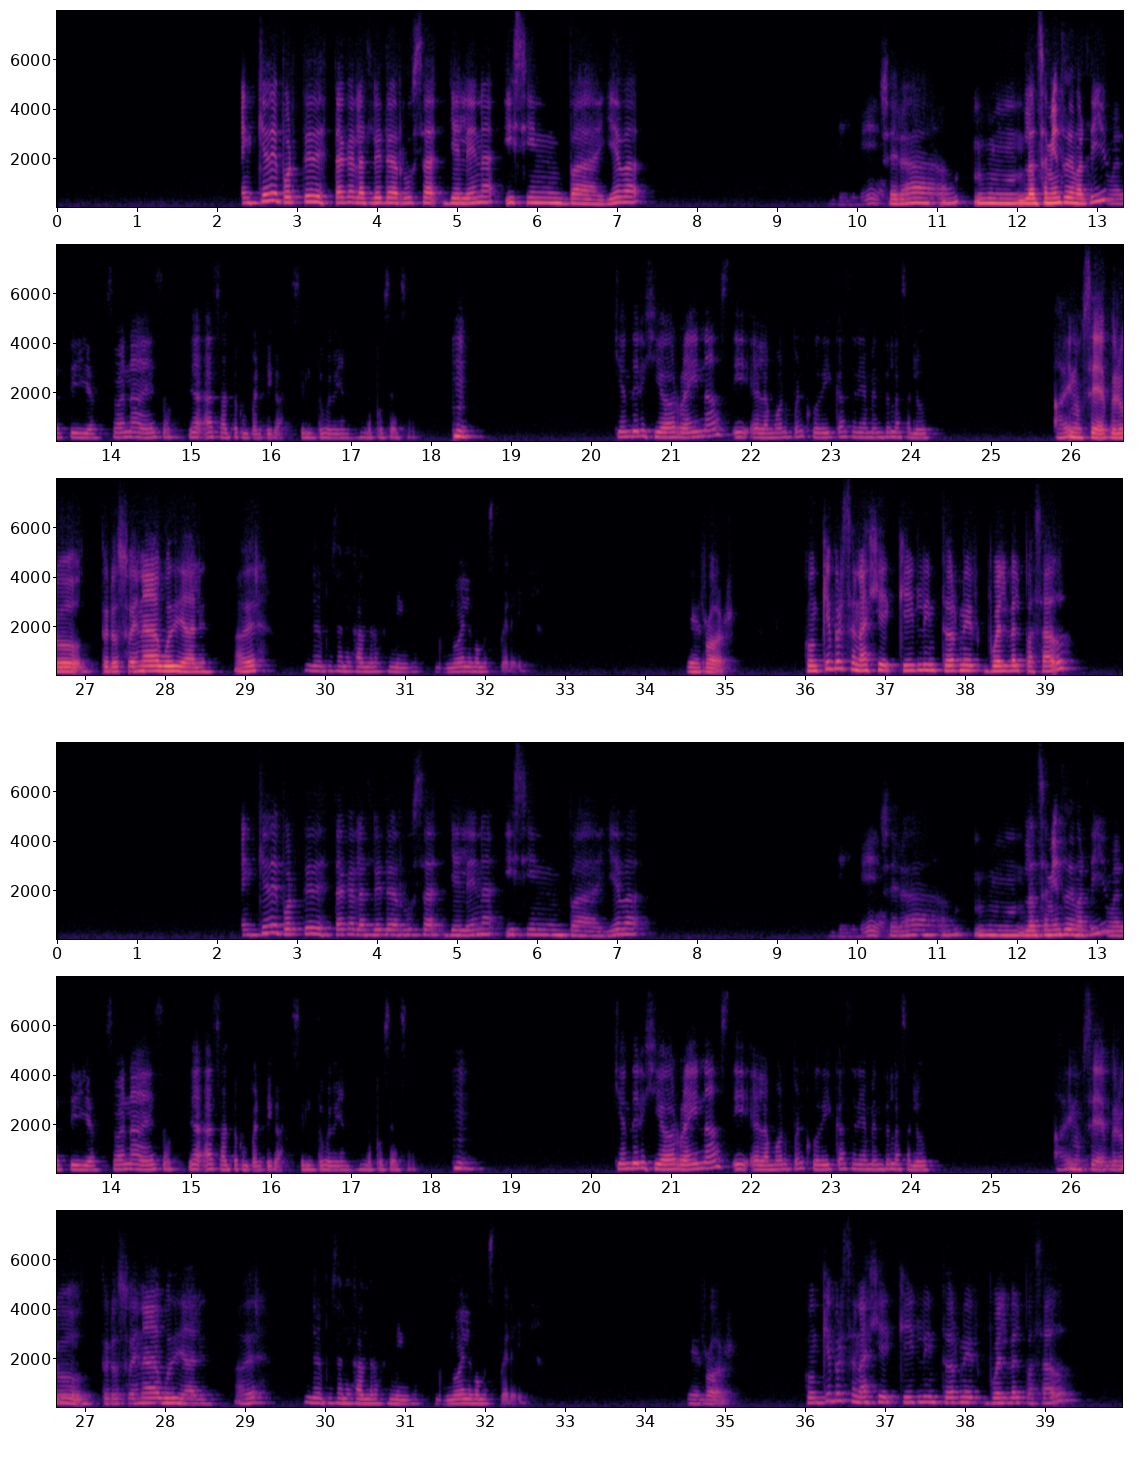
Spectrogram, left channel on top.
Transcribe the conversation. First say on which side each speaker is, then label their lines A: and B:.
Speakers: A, on the left; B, on the right.
A: ¿En qué deporte destaca la atleta rusa Yelena Isinbayeva?
B: Ni idea.
A: ¿Será mm, lanzamiento de martillo?
B: Martillo.
A: <laughs>
B: Suena a eso. Ya, asalto con pértiga. Sí, lo tuve bien. La puse eso.
A: Mm.
B: ¿Quién dirigió Reinas y El amor perjudica seriamente la salud?
A: Ay, no sé, pero,
B: Mm.
A: pero suena a Woody Allen. A ver,
B: Yo le puse Alejandro Ning- Manuel Gómez Pereira.
A: error. ¿Con qué personaje Caitlin Turner vuelve al pasado?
